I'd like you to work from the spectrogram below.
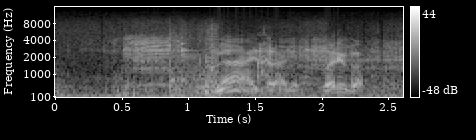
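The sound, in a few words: goat bleating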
